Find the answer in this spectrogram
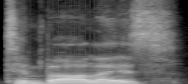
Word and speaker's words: timbales: Is it timbales?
